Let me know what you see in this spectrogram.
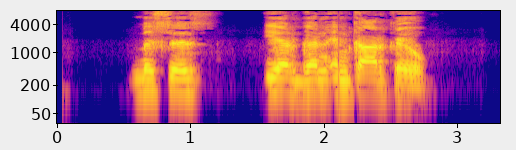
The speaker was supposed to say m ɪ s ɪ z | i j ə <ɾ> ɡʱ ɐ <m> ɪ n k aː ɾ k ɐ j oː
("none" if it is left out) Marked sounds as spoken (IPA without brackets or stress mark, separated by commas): ɾ, n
